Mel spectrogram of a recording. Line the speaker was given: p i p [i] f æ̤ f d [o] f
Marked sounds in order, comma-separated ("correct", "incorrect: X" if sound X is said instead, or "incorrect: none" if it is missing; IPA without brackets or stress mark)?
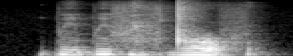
correct, correct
